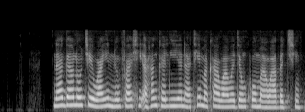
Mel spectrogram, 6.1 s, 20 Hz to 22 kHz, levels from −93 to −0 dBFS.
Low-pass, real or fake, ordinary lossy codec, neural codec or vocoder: 7.2 kHz; fake; none; codec, 16 kHz, 4.8 kbps, FACodec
